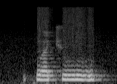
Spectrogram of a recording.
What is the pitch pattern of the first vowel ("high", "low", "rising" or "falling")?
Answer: low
